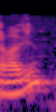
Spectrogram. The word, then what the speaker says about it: Badiou: Este autor francés, que no sé cómo se pronuncia, Alain Badiou, ¿será Badiou? Sí.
